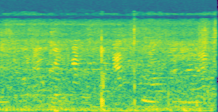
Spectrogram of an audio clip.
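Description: A football is kicked on a grass field outdoors.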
